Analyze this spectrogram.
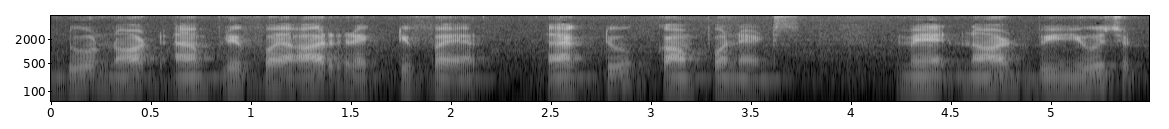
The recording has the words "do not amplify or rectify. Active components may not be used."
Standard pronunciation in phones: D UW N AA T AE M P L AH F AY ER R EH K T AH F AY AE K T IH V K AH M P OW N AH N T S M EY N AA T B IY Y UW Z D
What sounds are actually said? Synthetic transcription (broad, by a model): D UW N AA T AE M P L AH F AY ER R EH K T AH F AY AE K T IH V K AH M P OW N AH N T S M EY N AA T B IY Y UW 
